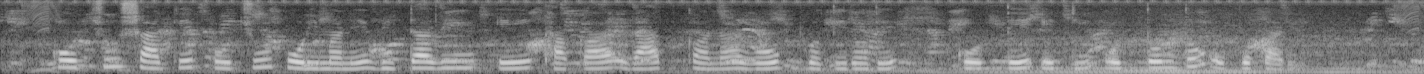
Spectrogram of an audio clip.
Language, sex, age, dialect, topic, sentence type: Bengali, female, 25-30, Standard Colloquial, agriculture, statement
